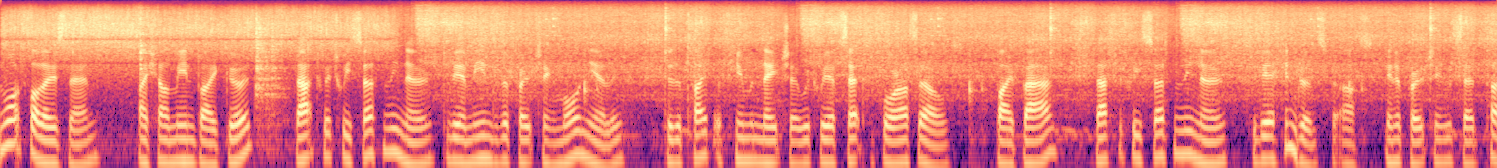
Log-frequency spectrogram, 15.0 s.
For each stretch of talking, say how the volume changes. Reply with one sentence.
You can hear the talking from 0.0 to 14.9 s, at a steady volume.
